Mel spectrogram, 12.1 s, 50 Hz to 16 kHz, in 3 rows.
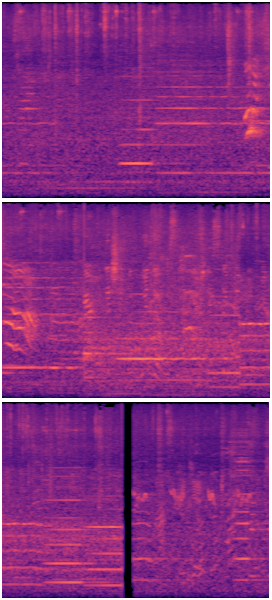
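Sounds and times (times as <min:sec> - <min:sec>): music with long held notes: 0:00.0 - 0:12.0
child calling out: 0:03.6 - 0:04.6.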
